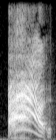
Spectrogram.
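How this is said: The cry sounds excited.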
